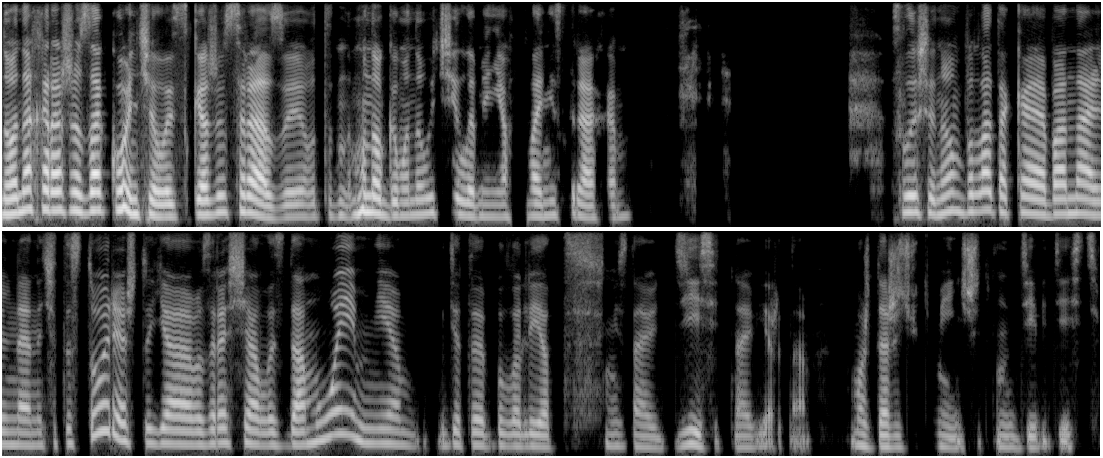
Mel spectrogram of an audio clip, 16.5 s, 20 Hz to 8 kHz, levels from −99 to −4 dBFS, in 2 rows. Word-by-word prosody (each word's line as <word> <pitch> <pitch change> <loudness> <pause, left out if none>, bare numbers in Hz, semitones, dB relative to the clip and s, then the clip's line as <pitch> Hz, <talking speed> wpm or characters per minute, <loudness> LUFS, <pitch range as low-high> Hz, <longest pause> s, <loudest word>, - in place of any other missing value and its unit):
но 195 - +7
она 250 +5 +7
хорошо 245 -2 +6
закончилась, 205 -9 +5
скажу 190 +5 +3
сразу. 195 -9 +4
И 165 +1 -2
вот 165 +1 -12
многому 180 0 +2
научила 190 -2 -3
меня 165 0 -8
в - - -27
плане 175 +1 -3
страха. 155 -2 -5 2.0
Слушай, 220 -2 -1
ну, 230 +4 -2
была 230 +3 0
такая 210 -3 +1
банальная, 190 -3 0
значит, 170 +2 -14
история, 295 - -3
что 195 -1 -10
я 185 -2 -1
возвращалась 175 -2 -5
домой. 230 - -4
Мне 190 -4 -8 0.3
где-то 170 -1 -10
было 160 +1 -11
лет, 155 -2 -7 0.4
не 160 -2 -16
знаю, 145 -4 -14
10, 170 -2 -7
наверно, 220 - -16 0.3
может, 160 -6 -10
даже 150 -1 -5
чуть 140 - -18
меньше, 145 -4 -11
там, 145 -1 -14
9-10. 140 +2 -14
180 Hz, 140 wpm, -23 LUFS, 165-210 Hz, 2.0 s, но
